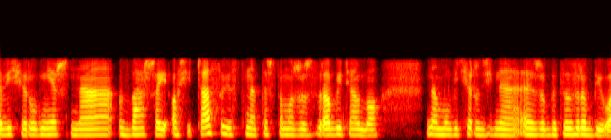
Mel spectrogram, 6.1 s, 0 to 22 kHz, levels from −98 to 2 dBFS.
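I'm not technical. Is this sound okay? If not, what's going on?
Yes, it's fine: ordinary telephone-quality speech, nothing wrong.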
